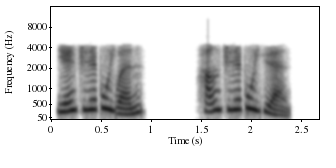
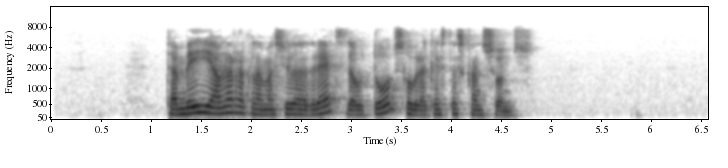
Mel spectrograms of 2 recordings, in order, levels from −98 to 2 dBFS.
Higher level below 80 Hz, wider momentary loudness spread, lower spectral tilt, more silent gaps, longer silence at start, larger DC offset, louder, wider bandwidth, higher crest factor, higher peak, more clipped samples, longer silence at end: about the same, -60 dBFS vs -62 dBFS; second, 6 LU vs 12 LU; first, -9.5 dB/octave vs -5.5 dB/octave; first, 0.96-1.44 s vs none; second, 0.05 s vs 1.15 s; neither; first, -14 LUFS vs -19 LUFS; second, 4.5 kHz vs 8 kHz; second, 14 dB vs 20 dB; about the same, 0 dBFS vs -2 dBFS; neither; second, 0.3 s vs 1.8 s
